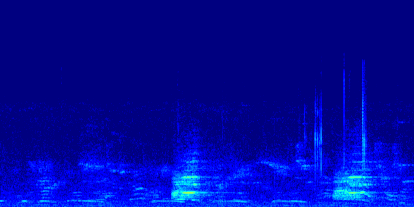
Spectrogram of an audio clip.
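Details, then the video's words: Parrot giving two loud, harsh, broadband squawks about two seconds apart, each a short noisy burst, over a quieter background of faint chirps and murmuring. "Loud parrot sound"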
